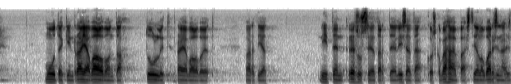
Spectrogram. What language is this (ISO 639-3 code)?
fin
